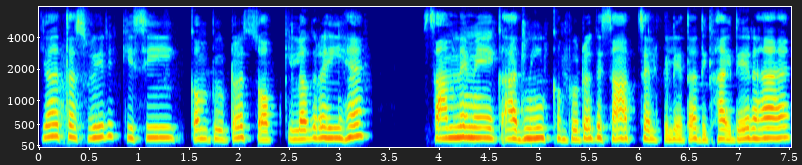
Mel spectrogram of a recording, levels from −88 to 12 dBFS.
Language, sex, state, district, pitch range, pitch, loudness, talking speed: Hindi, female, Bihar, Muzaffarpur, 195-225 Hz, 210 Hz, -18 LUFS, 185 wpm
